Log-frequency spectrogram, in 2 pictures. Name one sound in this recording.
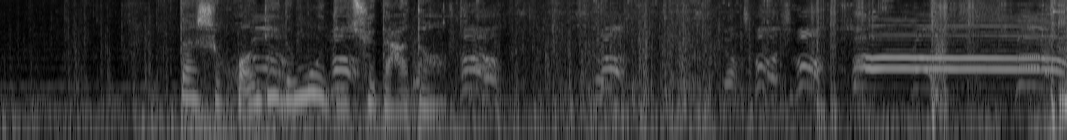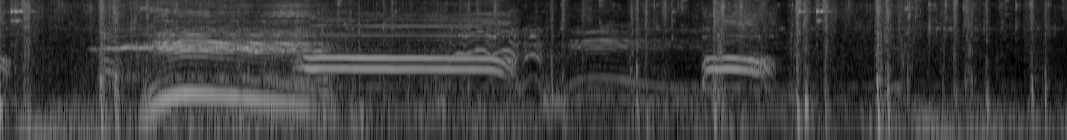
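Horses' hooves clop on a dirt path at a walk.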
